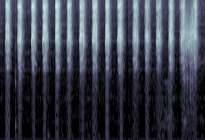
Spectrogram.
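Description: Soft pastel stick scraped with a small blade to make pastel dust: quick, even scratching strokes, about four or five a second.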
